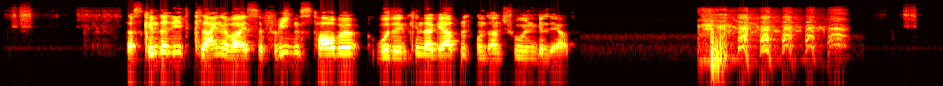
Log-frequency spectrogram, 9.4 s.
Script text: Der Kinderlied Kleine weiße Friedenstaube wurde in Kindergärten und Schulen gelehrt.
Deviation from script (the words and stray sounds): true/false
true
